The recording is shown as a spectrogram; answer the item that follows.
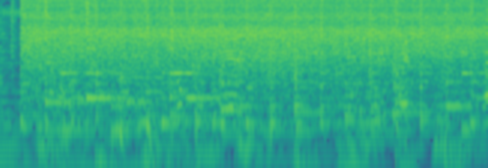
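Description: Background music with a steady, repeating bass line, over an even hiss that comes in just after the start.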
